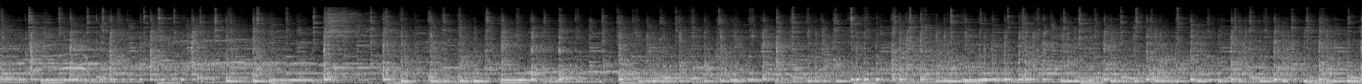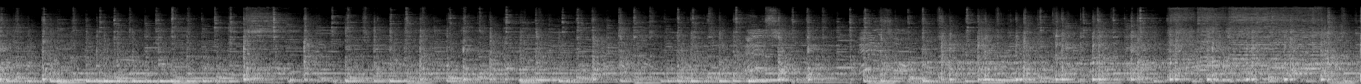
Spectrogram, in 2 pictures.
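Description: Live salsa band playing: a stepping bass line under dense Latin percussion.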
